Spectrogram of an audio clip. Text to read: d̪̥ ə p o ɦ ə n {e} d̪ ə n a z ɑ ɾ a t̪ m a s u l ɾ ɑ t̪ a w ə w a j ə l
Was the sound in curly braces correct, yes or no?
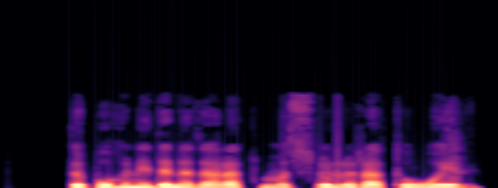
yes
